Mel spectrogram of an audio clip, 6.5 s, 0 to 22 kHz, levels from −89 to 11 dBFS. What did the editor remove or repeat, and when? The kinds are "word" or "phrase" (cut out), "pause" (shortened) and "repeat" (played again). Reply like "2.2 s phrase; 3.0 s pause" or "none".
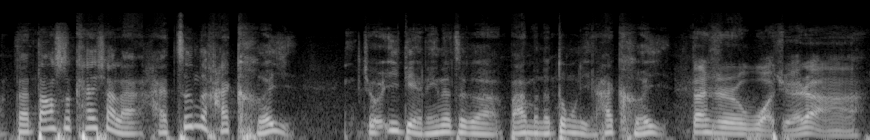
2.7 s pause; 5.1 s pause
